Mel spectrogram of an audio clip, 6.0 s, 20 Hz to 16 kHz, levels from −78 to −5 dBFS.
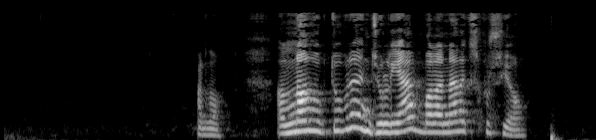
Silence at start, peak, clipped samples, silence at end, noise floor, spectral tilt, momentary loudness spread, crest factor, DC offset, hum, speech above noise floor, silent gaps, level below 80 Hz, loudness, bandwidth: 1.95 s; -2 dBFS; under 0.1%; 0.4 s; -73 dBFS; -3 dB/octave; 24 LU; 24 dB; under 0.1%; none; 49 dB; none; -56 dBFS; -23 LUFS; 11.5 kHz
